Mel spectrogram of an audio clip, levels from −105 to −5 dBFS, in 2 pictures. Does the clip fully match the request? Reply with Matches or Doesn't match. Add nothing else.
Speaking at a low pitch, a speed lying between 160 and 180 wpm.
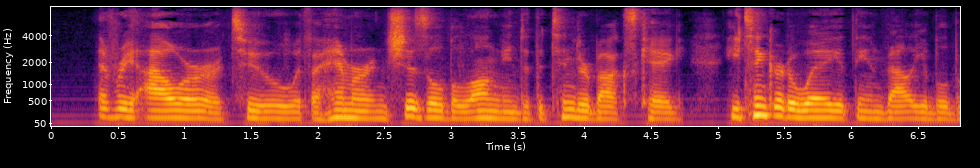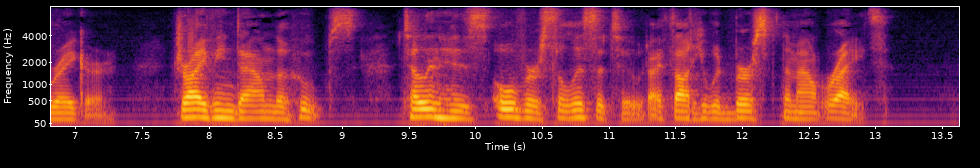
Matches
